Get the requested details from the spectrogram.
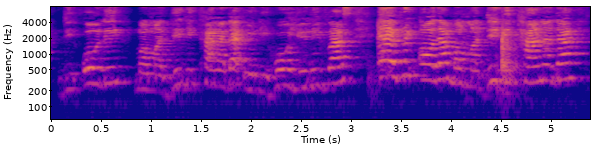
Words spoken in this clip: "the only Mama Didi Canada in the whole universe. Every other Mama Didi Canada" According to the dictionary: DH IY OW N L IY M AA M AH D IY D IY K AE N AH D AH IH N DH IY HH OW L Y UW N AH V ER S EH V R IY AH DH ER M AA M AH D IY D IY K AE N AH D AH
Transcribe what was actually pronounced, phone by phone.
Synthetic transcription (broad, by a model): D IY OW L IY M AA M AH D IY D IY K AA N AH D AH IH N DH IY HH OW L Y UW N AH V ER S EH V R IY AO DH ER M AA M AH D IY D IY K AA N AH D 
